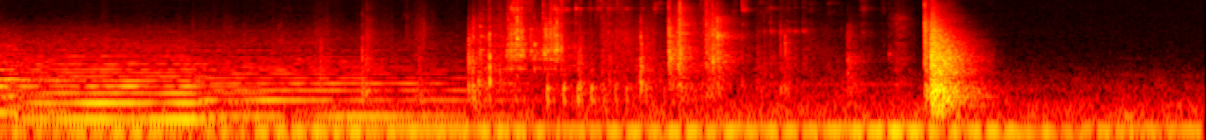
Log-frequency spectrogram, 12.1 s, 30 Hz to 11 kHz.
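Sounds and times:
objects rustling and clattering: 4.7 - 9.2.

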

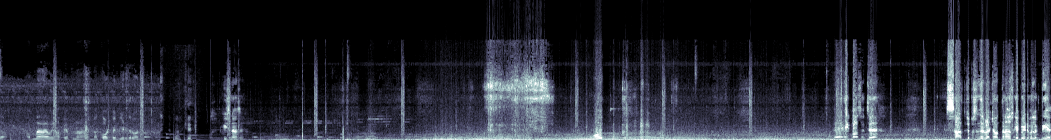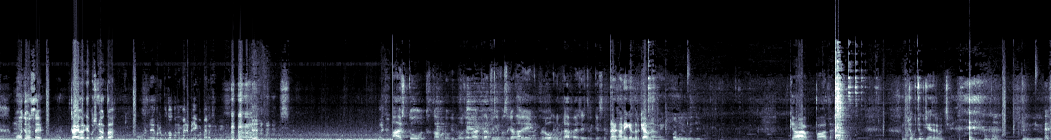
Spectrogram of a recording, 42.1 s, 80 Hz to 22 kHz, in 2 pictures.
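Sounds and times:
car engine accelerating: 5.0 - 28.9.

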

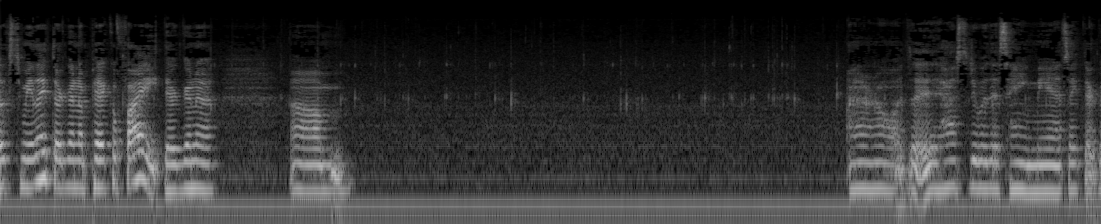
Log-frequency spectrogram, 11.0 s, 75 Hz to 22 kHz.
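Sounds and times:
low electrical hum: 0.0 - 11.0
tiny ticks: 2.6 - 8.5.

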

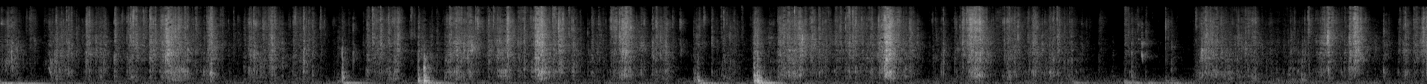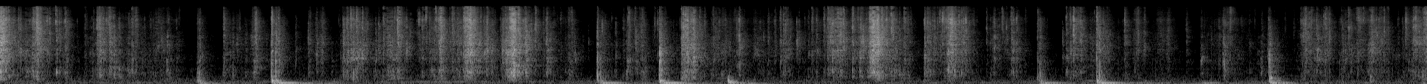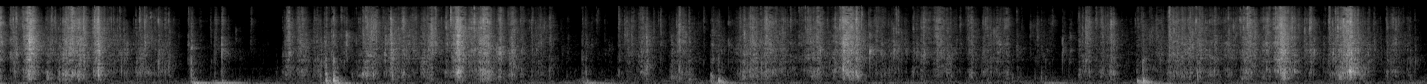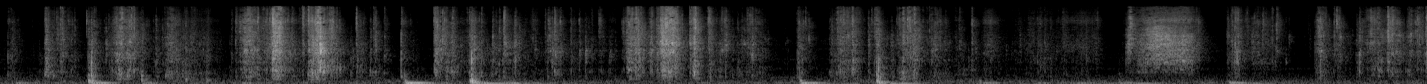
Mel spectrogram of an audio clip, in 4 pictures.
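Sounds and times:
cellophane packs tearing and crinkling: 0.0 - 57.0.

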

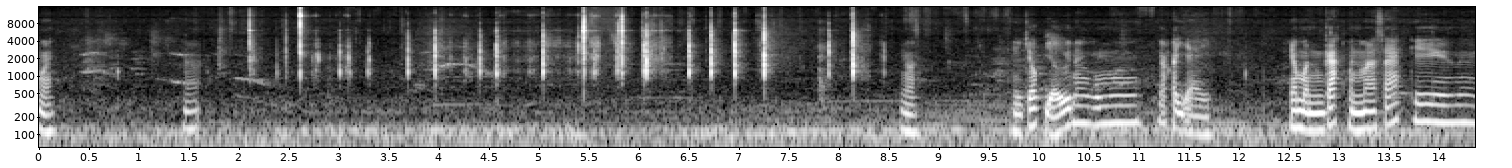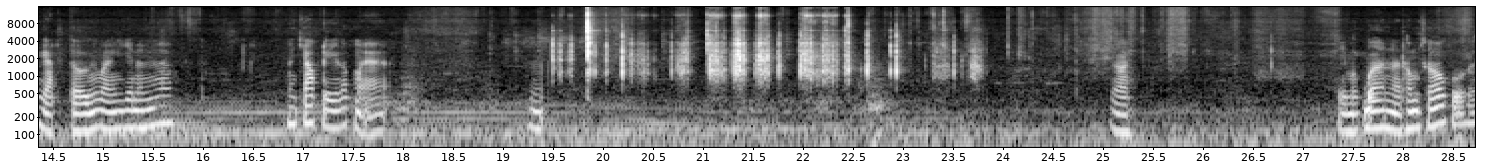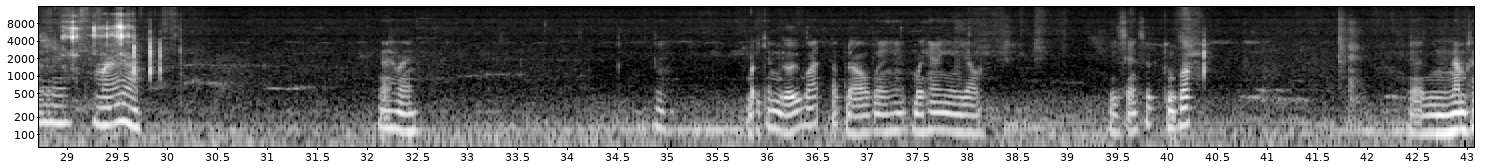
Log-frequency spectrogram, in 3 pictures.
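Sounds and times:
metal clicks and clatter: 2.1 - 8.6, 19.2 - 24.2, 28.9 - 30.2.

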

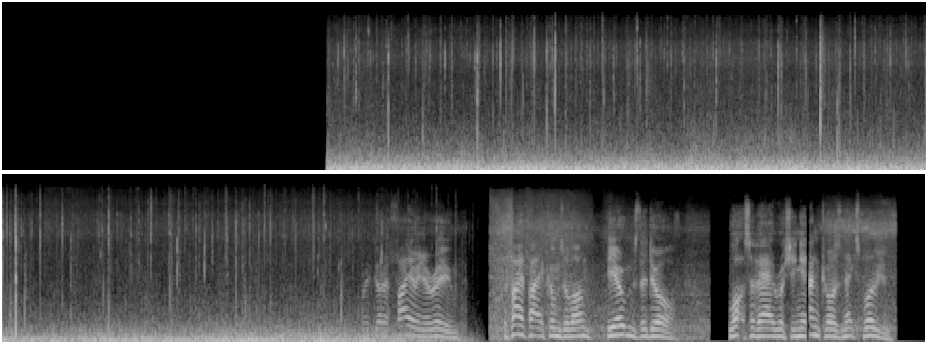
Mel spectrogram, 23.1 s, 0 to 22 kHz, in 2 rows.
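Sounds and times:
fire crackling and popping: 4.1 - 18.8
fire roaring: 4.1 - 20.4.

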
